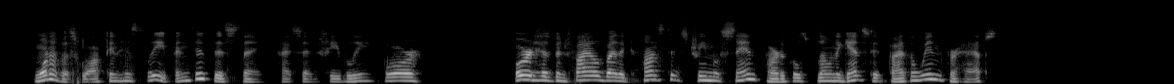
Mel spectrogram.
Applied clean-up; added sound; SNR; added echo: neural mask model DeepFilterNet 3.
